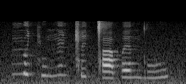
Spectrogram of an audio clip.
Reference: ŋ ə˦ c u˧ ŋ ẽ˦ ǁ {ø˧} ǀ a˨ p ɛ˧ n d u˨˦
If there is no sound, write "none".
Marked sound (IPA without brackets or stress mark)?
e˧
